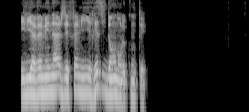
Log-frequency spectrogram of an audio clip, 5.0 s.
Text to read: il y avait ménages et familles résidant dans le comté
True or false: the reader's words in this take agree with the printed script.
true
